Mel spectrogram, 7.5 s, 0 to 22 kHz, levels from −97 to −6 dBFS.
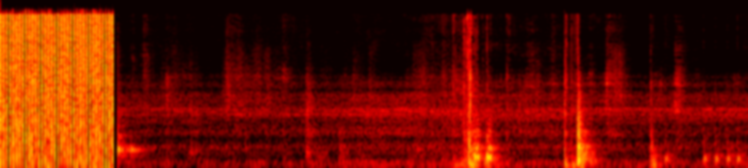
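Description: From 0.00 to 1.18 s, a compressed stream is played as audio: the receiving end treats an AC-3 bitstream as ordinary samples instead of decoding it, so the encoded frames reach the speaker directly. Each frame gives a burst of harsh noise lasting about 9.33 ms, followed by silent padding, repeating 31.25 times a second. The result is very loud, chattering static in place of the sound. The burst density fits a 448 kbps stream.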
